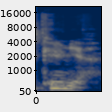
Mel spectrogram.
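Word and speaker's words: Cunha: How to say it is Kuna.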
